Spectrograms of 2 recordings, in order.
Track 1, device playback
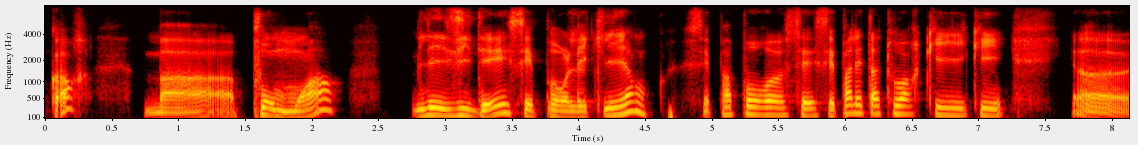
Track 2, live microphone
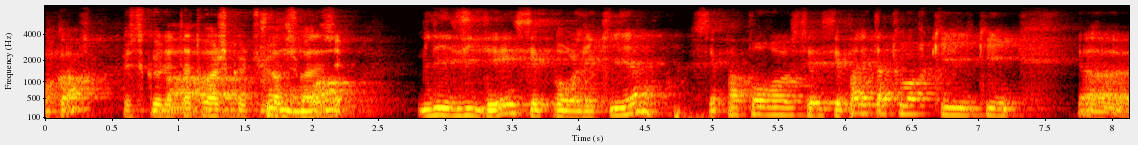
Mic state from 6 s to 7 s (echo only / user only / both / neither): echo only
